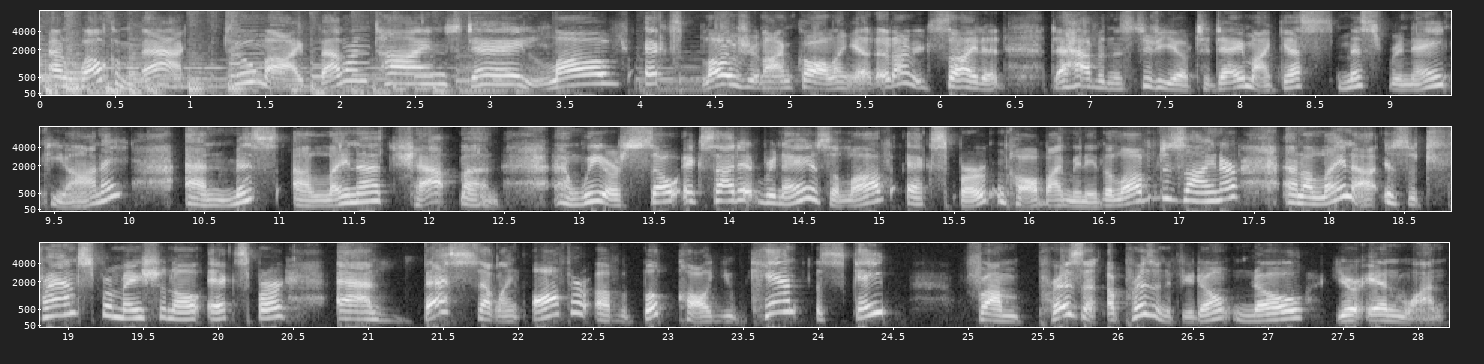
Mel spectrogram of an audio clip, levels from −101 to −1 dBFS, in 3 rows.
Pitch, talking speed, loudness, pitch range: 305 Hz, 160 wpm, -15 LUFS, 245-395 Hz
